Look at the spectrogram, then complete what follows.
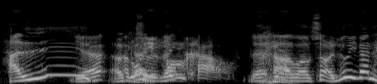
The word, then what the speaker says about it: Louis van Gaal: And this is the message from Michiel Jongsma about how he believes the manager's name should be pronounced. This is a message for Mike Parry. Louis van Gaal.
